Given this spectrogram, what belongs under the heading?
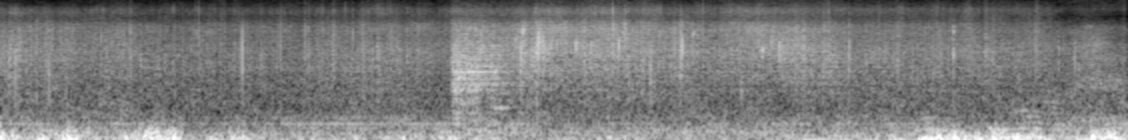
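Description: Scallops sizzle and fry in hot oil on a discada cooked outdoors, a steady crackling hiss with low thumps of stirring or movement, fairly quiet and close.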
